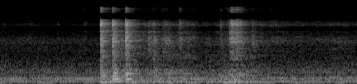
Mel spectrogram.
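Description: A glass dish clinks onto a metal oven rack.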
